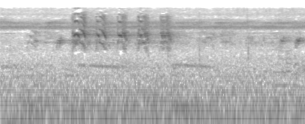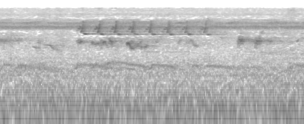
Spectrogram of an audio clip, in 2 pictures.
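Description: A squirrel chirps in quick, sharp bursts.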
